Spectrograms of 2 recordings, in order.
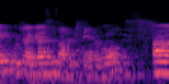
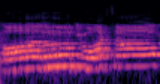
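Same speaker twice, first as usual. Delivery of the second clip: high, slow teasing offer; a teasing dad, pitched up and slow; taunting dad; 6 semitones higher, 6 dB louder, much slower than usual. Retold or imitated. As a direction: dangle it in front of her, mocking. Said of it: "He's like".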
